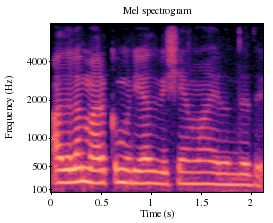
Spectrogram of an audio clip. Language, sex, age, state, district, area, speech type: Tamil, female, 18-30, Tamil Nadu, Cuddalore, rural, spontaneous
